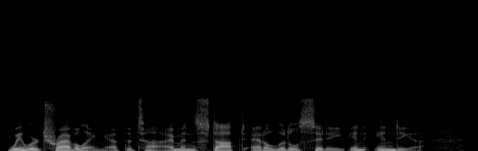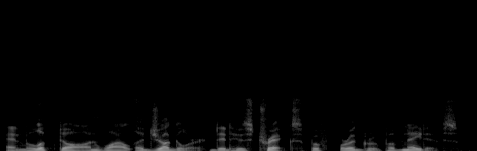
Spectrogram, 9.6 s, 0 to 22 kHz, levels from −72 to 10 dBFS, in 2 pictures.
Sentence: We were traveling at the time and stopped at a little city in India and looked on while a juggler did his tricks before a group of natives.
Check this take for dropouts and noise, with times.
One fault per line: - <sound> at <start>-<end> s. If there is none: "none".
- dropout at 8.0-8.2 s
